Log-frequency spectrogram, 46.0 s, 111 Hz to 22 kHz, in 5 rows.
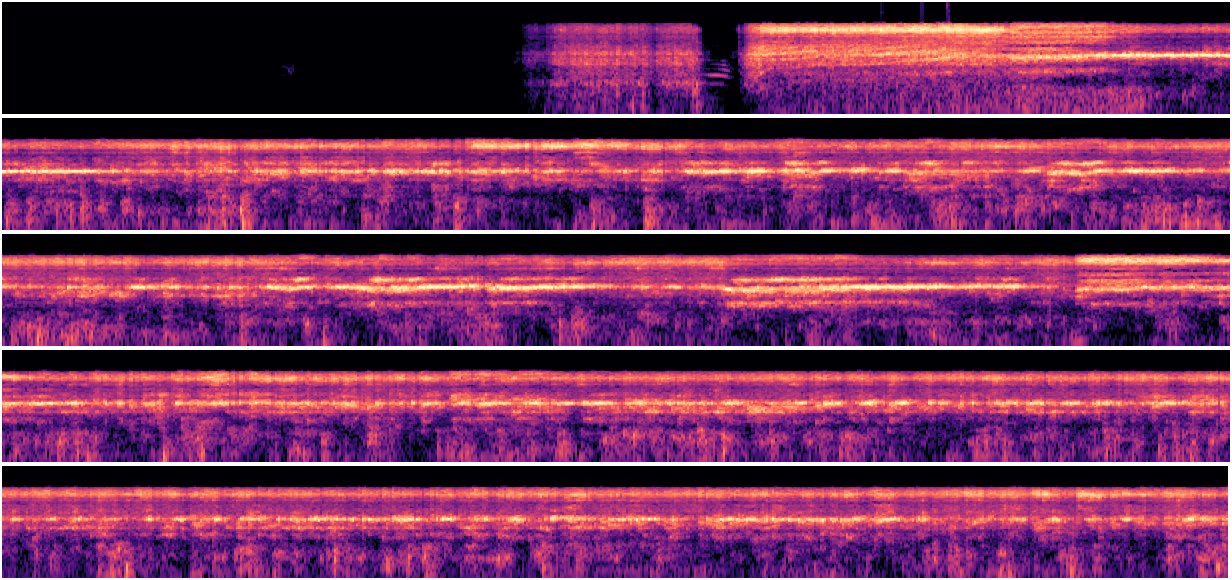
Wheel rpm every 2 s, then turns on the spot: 0, 0, 30, 170, 230, 230, 230, 230, 230, 230, 230, 230, 230, 230, 230, 230, 230, 230, 230, 230, 230, 230, 230.
4-6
